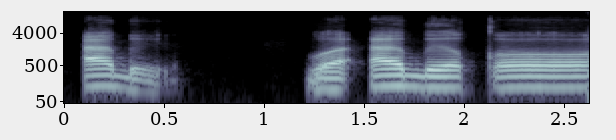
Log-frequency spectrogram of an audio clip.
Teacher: jadi tidak ada tambahan Hamzah di dalam pantulan huruf Qalqalah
